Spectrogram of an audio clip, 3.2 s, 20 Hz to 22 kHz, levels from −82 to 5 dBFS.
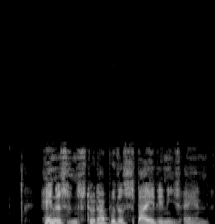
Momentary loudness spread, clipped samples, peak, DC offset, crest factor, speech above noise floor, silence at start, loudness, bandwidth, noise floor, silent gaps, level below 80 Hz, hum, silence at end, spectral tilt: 14 LU; under 0.1%; -4 dBFS; under 0.1%; 22 dB; 26 dB; 0.65 s; -25 LUFS; 8.4 kHz; -51 dBFS; none; -62 dBFS; none; 0.15 s; -4.5 dB/octave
